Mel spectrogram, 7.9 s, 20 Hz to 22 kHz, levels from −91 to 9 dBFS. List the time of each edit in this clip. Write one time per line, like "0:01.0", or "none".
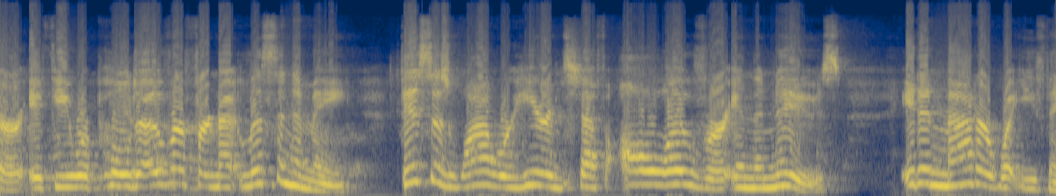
none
